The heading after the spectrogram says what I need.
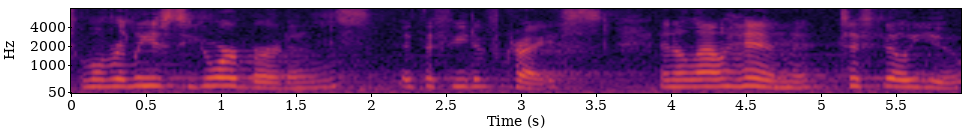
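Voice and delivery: ordinary delivery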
